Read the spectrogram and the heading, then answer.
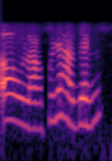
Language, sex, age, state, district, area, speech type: Bodo, female, 45-60, Assam, Chirang, rural, conversation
